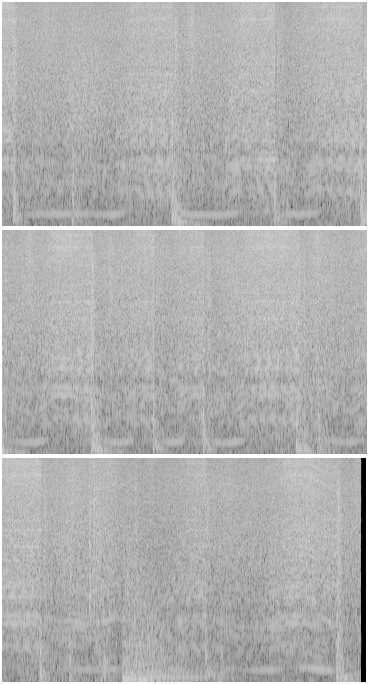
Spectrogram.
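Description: Waves splash and slap against a boat's hull.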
